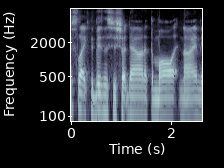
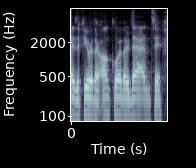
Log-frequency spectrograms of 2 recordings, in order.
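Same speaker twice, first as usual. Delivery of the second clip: normal talking voice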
